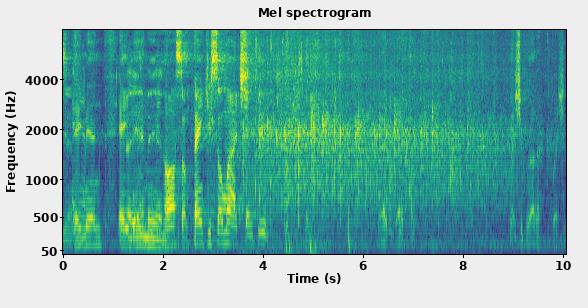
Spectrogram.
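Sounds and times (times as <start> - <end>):
speech: 0.0 - 5.0, 9.1 - 10.0
audience applause: 3.4 - 9.5.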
